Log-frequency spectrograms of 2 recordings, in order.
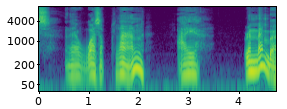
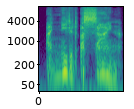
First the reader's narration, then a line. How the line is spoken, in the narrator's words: Fuzz whispered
